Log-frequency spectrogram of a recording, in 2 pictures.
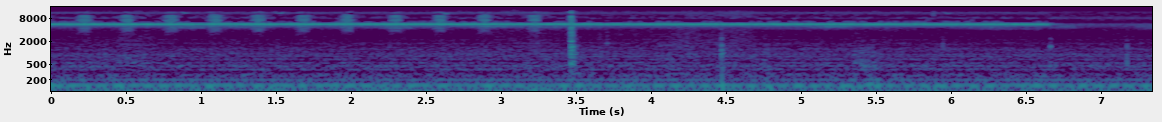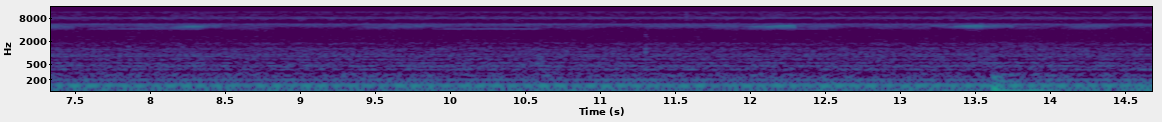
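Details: Several crickets, among many kinds with some cicadas, chirp steadily in a high-pitched African safari chorus at sunset on October 10, after the birds have stopped calling. One cricket pulses in rapid, regular trills.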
